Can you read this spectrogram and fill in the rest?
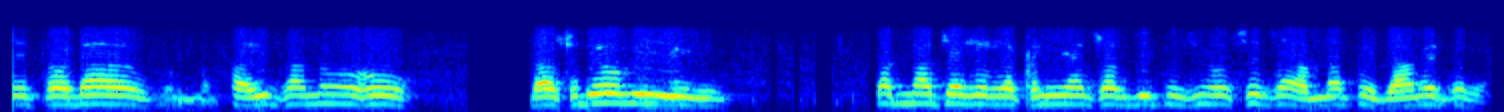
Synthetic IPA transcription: t̪eːt̪ʰɔːɖaː | paːiːsaːnũːʊɦoː | d̪əsd̪eoːʋiː | kədnãːt͡ʃəɾːəkʰɳiːɛːsəbd͡ʒiːt̪ʊsĩːʊseːsəaːbnãːpeːd͡ʒãːɡeːpʰɪɾ

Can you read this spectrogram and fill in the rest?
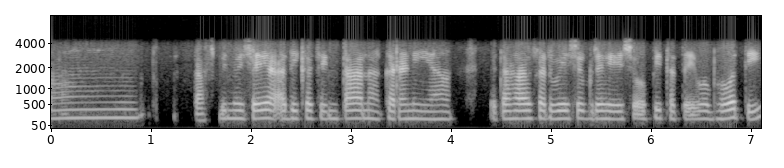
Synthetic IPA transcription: t̪ɐsminʋiʃɐjɐʔɐ̰d̪ʱikɐt͡ʃint̪aːnɐkɐɾɐɳijɐ | jɐt̪ɐɦɐsɐɾʋeːʃuɡɾɐɦeːʃo̰ːpit̪ɐt̪ḛːʋɐbʱɐʋɐt̪i

